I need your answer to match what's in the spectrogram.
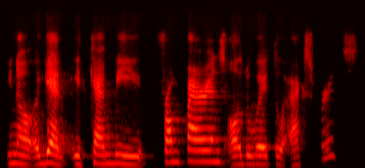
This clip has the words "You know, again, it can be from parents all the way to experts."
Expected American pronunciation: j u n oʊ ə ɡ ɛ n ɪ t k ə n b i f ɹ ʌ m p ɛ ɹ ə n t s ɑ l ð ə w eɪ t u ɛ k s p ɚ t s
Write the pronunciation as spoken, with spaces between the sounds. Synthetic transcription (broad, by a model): j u n oʊ ə ɡ ɛ n ɪ t k ə n b i f ɹ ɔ m p ɛ ɹ ə n t s ɑ l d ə w eɪ t u ɛ k s p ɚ t s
